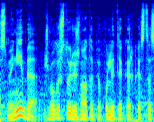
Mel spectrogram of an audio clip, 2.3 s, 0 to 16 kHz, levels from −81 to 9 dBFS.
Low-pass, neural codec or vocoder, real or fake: 14.4 kHz; none; real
